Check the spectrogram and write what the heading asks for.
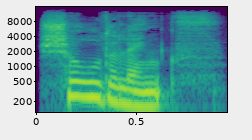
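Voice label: "shoulder length", British English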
